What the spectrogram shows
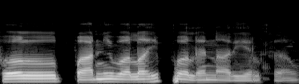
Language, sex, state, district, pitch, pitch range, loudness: Hindi, male, Chhattisgarh, Balrampur, 120 Hz, 100-135 Hz, -15 LUFS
